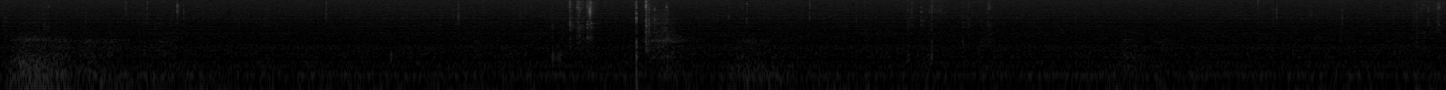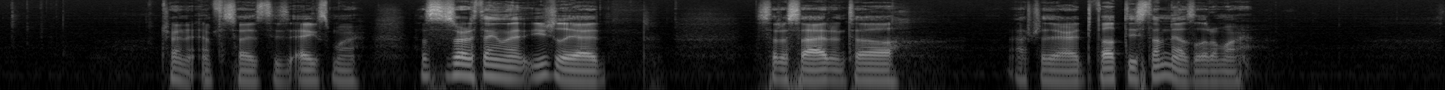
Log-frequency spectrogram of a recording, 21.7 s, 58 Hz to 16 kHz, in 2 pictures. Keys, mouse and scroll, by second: 4.8 x, 7.3 x, 11.8 [.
